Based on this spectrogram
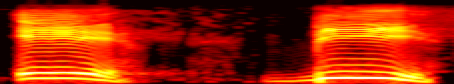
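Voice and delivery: pronouncing letters for students; demo letters. Shown as a demonstration. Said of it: "अब जैसे मैं बोला हूं ए".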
